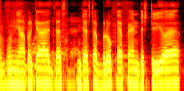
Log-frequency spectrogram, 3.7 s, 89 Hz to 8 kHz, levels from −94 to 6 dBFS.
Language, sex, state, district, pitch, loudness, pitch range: Hindi, male, Bihar, Begusarai, 125 Hz, -12 LUFS, 125-130 Hz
